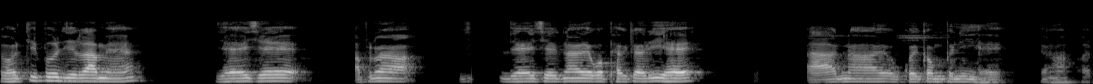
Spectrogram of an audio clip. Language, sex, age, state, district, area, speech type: Maithili, male, 60+, Bihar, Samastipur, rural, spontaneous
